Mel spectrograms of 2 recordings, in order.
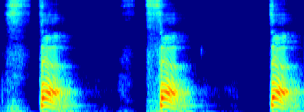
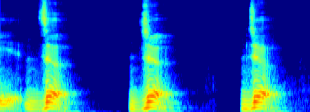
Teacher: स और ज में क्या फर्क है कि स वॉइसलेस है और ज ये वॉइस्ड है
